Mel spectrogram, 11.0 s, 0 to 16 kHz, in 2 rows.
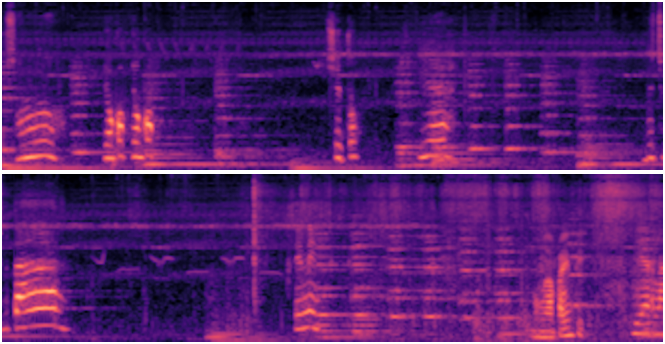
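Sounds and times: insects chirring: 0:00.0 - 0:11.0
low sustained film music: 0:00.0 - 0:11.0.

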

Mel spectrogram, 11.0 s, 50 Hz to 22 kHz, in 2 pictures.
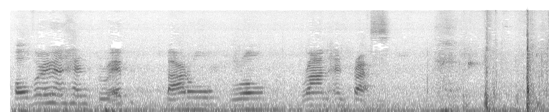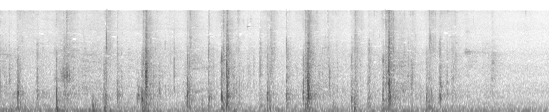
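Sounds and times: feet stepping quickly: 0:04.6 - 0:10.2
battle ropes slapping on grass: 0:04.8 - 0:10.2.

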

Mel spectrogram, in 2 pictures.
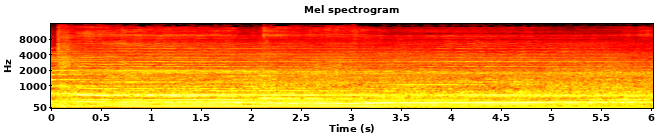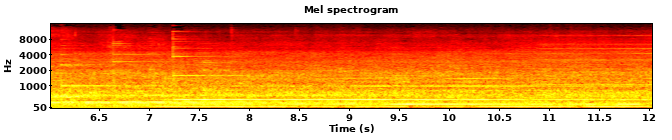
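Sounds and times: band playing held low notes: 0:00.0 - 0:12.0.

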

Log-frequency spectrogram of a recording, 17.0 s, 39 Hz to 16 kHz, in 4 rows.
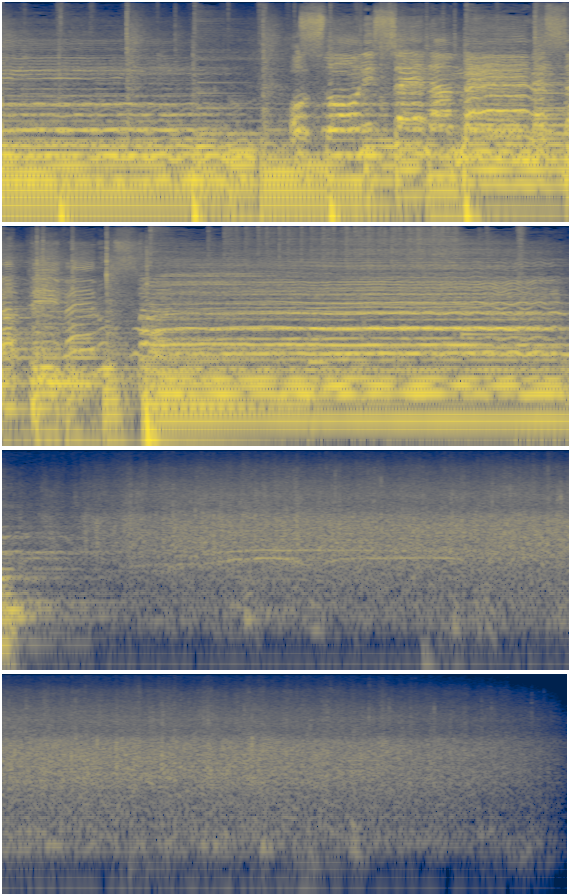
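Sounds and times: audience applauding: 0:08.8 - 0:17.0.

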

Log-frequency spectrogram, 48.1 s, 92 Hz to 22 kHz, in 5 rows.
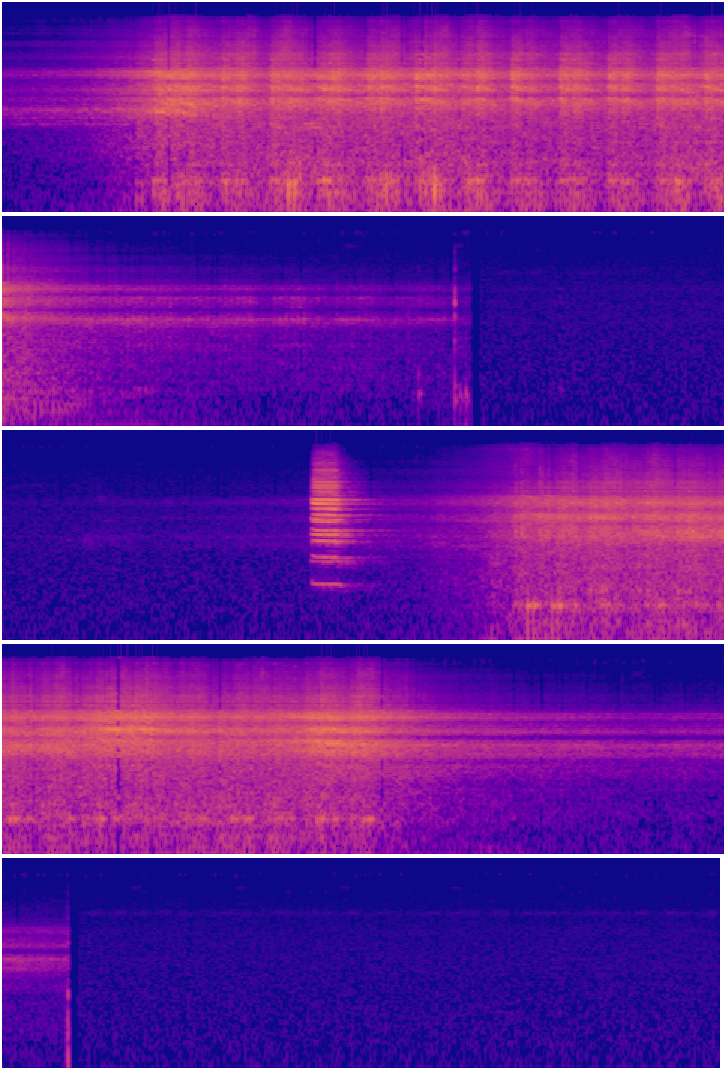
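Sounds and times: train wheels rumbling: 0:00.0 - 0:15.9, 0:21.5 - 0:39.4
wheels clacking over rail joints: 0:01.8 - 0:15.9, 0:25.7 - 0:35.4
locomotive horn blast: 0:23.4 - 0:24.4.

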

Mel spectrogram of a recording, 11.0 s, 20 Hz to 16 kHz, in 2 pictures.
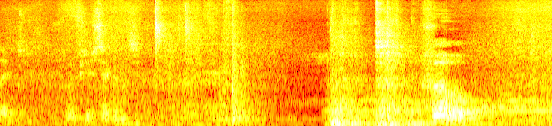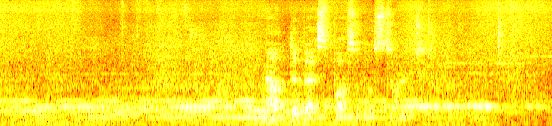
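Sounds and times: elevator thump with low rumble: 0:03.3 - 0:04.6.

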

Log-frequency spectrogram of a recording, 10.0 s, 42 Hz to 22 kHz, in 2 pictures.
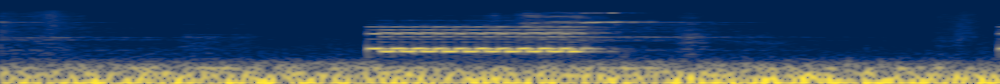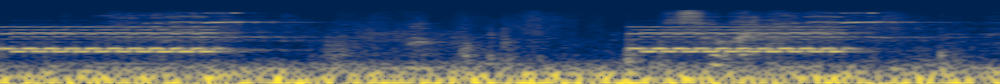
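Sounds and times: telephone ringing: 0:01.8 - 0:03.1, 0:05.0 - 0:06.3, 0:08.2 - 0:09.4.

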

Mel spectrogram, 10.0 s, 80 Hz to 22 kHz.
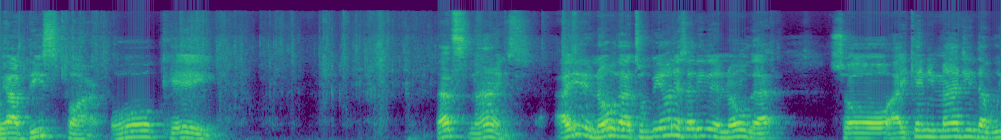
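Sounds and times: plastic bag crinkling: 0:00.0 - 0:05.9.

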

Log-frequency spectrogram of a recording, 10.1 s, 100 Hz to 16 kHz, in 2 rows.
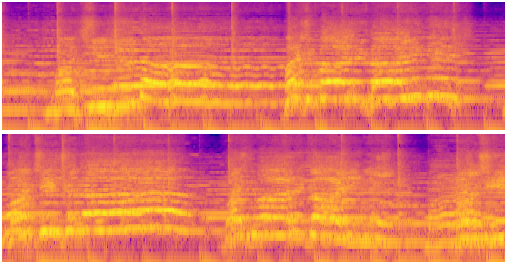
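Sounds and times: man singing melodic phrases: 0:08.5 - 0:10.0.

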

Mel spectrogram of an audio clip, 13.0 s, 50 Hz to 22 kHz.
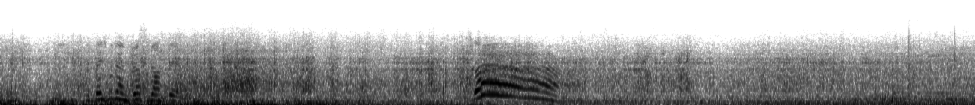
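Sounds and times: wind on microphone: 0:00.0 - 0:13.0
skis sliding over packed snow: 0:00.2 - 0:13.0.

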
